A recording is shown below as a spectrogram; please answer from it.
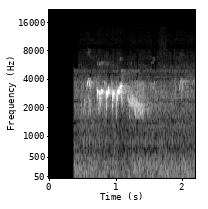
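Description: A dowitcher's song element: a quick, high twittering burst of about five notes in under a second, trailing into a softer, fading buzz over faint hiss.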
